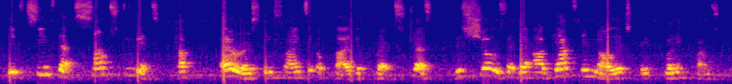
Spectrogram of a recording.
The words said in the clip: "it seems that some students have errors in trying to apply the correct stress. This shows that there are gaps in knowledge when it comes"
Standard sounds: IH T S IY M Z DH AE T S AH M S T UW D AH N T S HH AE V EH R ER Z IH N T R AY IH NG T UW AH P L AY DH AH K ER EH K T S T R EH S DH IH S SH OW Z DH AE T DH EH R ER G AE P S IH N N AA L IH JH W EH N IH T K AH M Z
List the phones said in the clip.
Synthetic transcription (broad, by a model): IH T S IY M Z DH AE T S AH M S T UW D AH N T S HH AE V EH R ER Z IH N T R AY IH NG T UW AH P L AY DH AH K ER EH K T S T R EH S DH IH S SH OW Z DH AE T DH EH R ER G AE P S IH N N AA L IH JH W EH N IH T K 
